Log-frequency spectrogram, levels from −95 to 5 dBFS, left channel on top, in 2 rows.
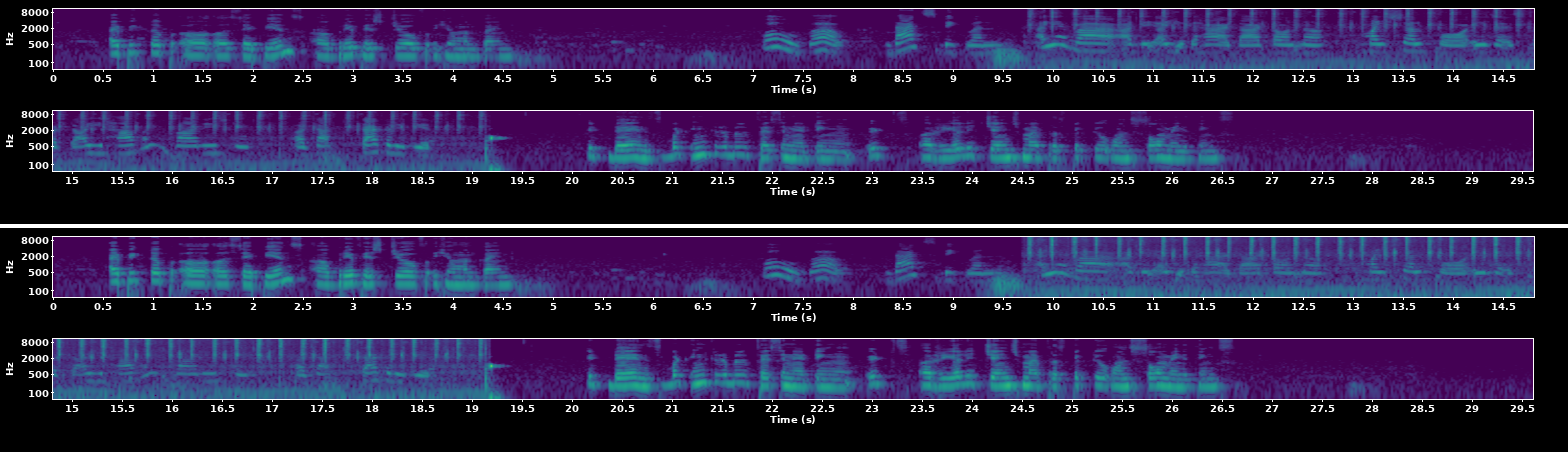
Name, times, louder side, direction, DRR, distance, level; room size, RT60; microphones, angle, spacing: voice 1, 0.6-4.7 6.5-6.6 9.4-9.7 20.1-23.1 23.5-26.6, right 3 dB, 60° right, 0.8 m, -47 dB
voice 2, 7.1-7.9 8.3-9.5 9.8-12.7 13.1-16.8 17.2-17.6 17.9-18.6, left 4 dB, 40° left, 0.7 m, -54 dB
sound 1, 9.7-19.2, right 13 dB, 75° right, 0.4 m, -42 dB
7.3 x 4.6 x 6.7 m
head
